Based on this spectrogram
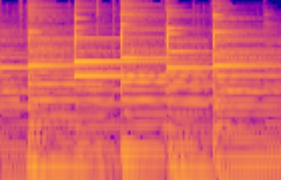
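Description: A bright tinkling jingle song of five evenly spaced chiming notes, each struck crisply and ringing briefly into the next, played alone without voices.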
